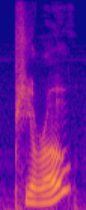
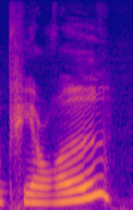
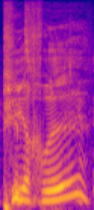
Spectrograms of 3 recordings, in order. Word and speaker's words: Pierrot: Let's see, Studio Pierrot. – Yep. I'm sure. I don't think it's pronounced in a French way. – Pierre. – It's like, no, Detective Poirot.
